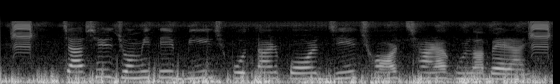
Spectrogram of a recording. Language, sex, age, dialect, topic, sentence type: Bengali, female, 18-24, Jharkhandi, agriculture, statement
